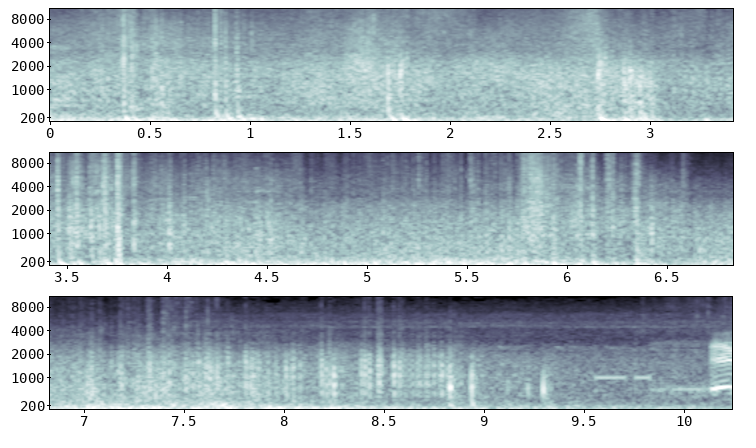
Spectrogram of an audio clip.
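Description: Large explosions boom and rumble in the distance.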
